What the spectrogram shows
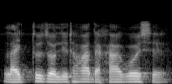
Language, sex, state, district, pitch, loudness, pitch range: Assamese, male, Assam, Hailakandi, 120 Hz, -16 LUFS, 115-130 Hz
